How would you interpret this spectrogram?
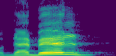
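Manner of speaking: loud, high rebuke shout. Retold or imitated. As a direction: command the devil away. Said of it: "Sabi ko". (malakas na saway sa demonyo)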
